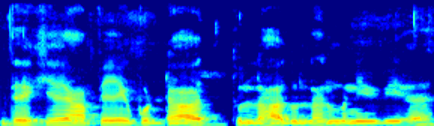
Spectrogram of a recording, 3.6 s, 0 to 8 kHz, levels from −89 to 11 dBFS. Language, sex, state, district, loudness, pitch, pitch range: Hindi, male, Bihar, Supaul, -23 LUFS, 120 Hz, 115-125 Hz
